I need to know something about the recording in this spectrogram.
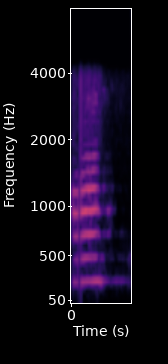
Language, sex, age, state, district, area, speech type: Odia, female, 30-45, Odisha, Boudh, rural, conversation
